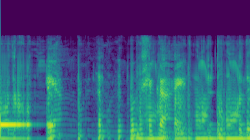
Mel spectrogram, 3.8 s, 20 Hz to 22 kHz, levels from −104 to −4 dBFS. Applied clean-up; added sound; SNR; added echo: neural mask model RNNoise.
